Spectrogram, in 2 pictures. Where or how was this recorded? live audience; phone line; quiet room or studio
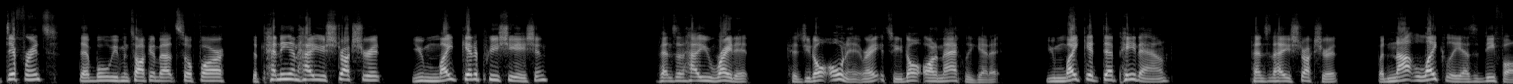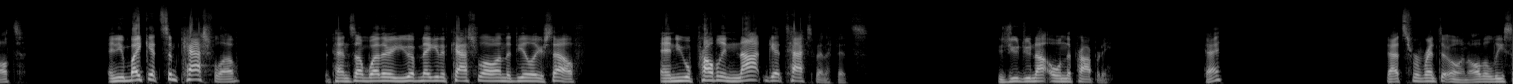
live audience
